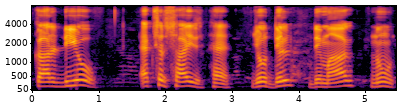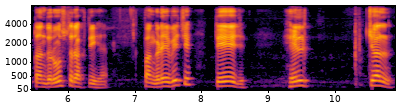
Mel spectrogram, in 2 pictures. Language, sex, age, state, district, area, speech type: Punjabi, male, 45-60, Punjab, Hoshiarpur, urban, spontaneous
